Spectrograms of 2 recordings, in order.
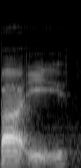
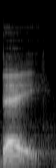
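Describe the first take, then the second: First: The vowels are split into two separate syllables. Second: The vowels blend into one single syllable. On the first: The speaker calls it wrong. "You don't pronounce it ba-e" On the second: The speaker calls it right. "you pronounce it bay"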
